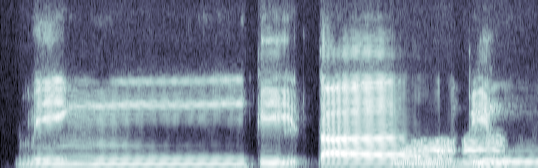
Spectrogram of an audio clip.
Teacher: Nun sukun bertemu dengan huruf kaf, bacaan ikhfa dibaca samar-samar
